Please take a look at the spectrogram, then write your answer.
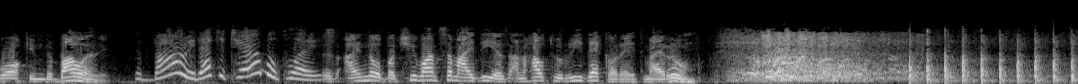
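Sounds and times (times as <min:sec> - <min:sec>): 
speech: 0:00.0 - 0:08.4
laughter: 0:07.2 - 0:09.4
knocking on apartment door: 0:09.1 - 0:10.7.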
